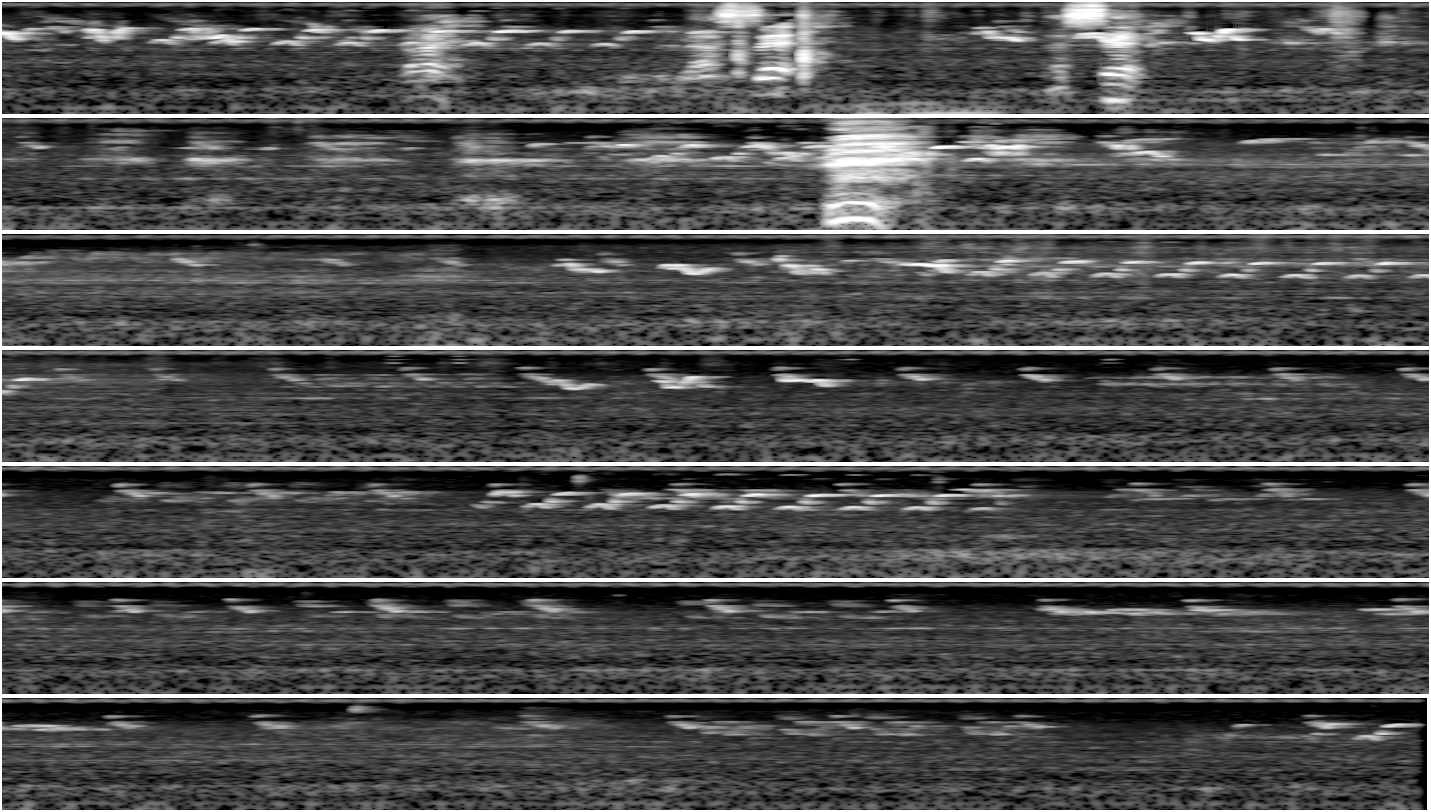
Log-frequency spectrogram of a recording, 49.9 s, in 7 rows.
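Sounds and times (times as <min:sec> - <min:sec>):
songbirds chirping and singing: 0:00.0 - 0:49.9
fast repeated bird notes: 0:04.8 - 0:13.0.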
